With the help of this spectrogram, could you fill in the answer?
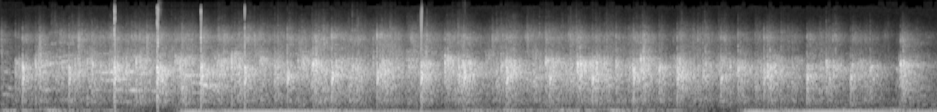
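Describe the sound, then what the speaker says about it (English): Contest winners at a Toastmasters speaking event are applauded by the audience, with steady moderate clapping throughout, a few sharp louder claps standing out, and a low hum underneath. "So all the winners, please give yourselves a big round of"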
